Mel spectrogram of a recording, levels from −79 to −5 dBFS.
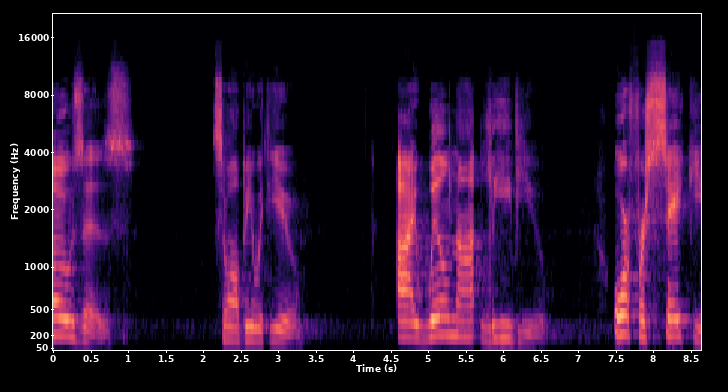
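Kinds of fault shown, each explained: No faults can be heard in this recording.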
